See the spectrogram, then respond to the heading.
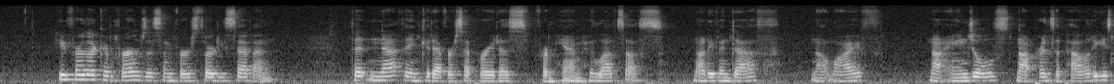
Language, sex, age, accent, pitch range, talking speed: English, female, 40-59, American, 150-190 Hz, 145 wpm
